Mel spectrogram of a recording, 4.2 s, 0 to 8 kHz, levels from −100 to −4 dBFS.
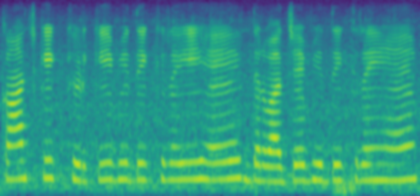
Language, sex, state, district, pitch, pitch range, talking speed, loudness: Hindi, female, Uttar Pradesh, Lucknow, 255 Hz, 245-260 Hz, 170 wpm, -17 LUFS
